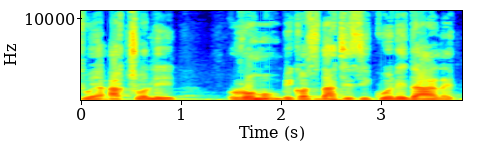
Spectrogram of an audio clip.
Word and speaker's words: Rumu: And then some other clans also call it Rumu, like Ikwerre does theirs, Rumu, because Ikwerre has more arrow in their pronunciation, in their linguistic.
